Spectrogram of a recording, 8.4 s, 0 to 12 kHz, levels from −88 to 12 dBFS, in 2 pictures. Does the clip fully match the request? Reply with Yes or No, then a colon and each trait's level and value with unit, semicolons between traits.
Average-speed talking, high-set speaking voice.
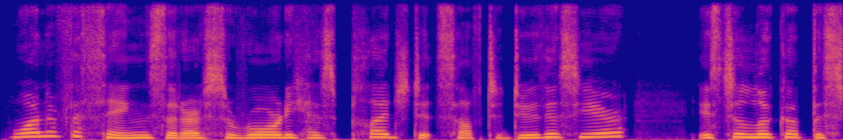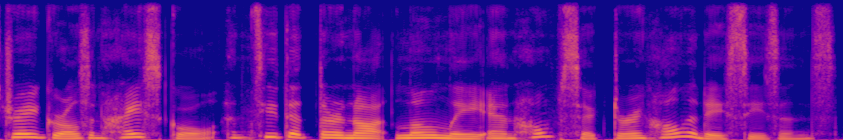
No: fast, 255 wpm; high, 230 Hz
